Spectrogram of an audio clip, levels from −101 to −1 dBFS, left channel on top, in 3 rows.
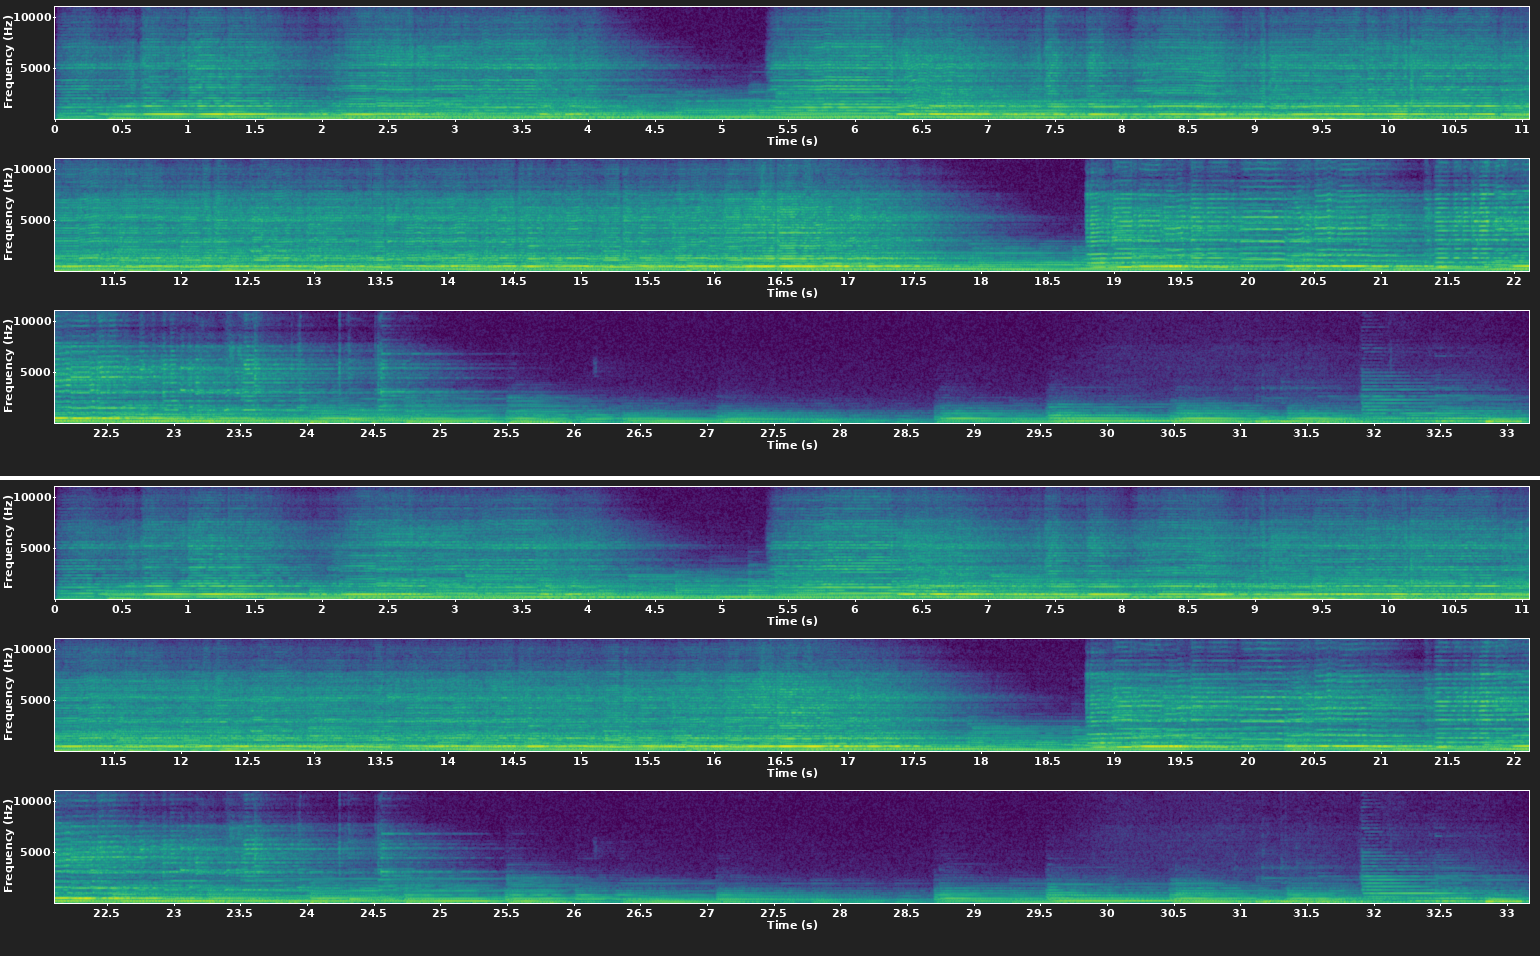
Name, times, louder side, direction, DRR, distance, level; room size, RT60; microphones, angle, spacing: voice 1, 0.0-4.3 5.4-18.1 18.8-23.7 24.3-24.7, equal, 10° left, 0.4 m, -18 dB
voice 2, 3.2-3.5 5.5-5.7 6.7-6.9 7.2-7.3 8.1-8.2 13.9-14.4 16.7-17.1 17.9-18.2 19.2-19.3 20.3-20.5 20.8-21.0 21.8-24.2 24.7-25.7 29.6-29.9 30.5-30.9, equal, 75° right, 2.2 m, -23 dB
voice 3, 30.9-33.1, right 1 dB, 20° right, 0.7 m, -26 dB
7.9 x 5.3 x 4.9 m
head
